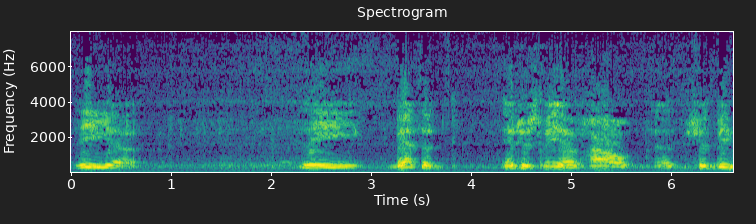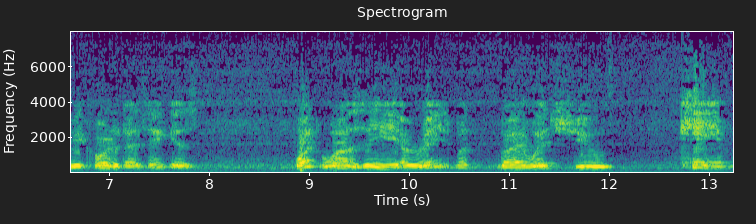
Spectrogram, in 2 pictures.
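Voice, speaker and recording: A man's voice: lowish voice, slow, long pauses, highs cut off, a little hiss or hum. A man interviewing an older immigrant, asking polite, prompting questions. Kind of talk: oral history interview.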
